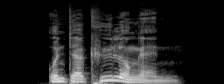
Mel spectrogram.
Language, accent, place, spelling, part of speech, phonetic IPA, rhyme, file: German, Germany, Berlin, Unterkühlungen, noun, [ʊntɐˈkyːlʊŋən], -yːlʊŋən, De-Unterkühlungen.ogg
- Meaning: plural of Unterkühlung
